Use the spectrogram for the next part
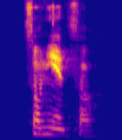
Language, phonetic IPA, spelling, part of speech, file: Polish, [ˈt͡sɔ ˈɲɛt͡sɔ], co nieco, noun, LL-Q809 (pol)-co nieco.wav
